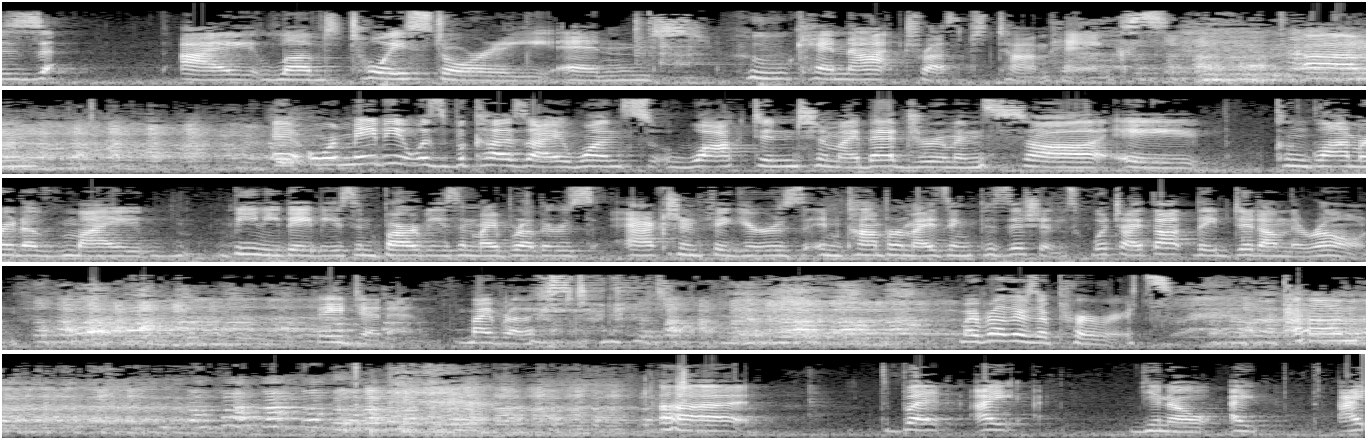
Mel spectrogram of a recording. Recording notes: This one comes from the 2014 Chicago Nerd Comedy Fest and holds the distinction of the latest ever we recorded this show.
